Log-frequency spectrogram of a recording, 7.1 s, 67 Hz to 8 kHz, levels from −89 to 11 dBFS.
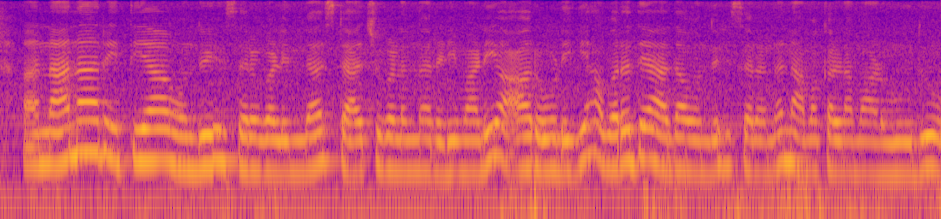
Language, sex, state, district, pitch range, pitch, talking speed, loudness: Kannada, female, Karnataka, Belgaum, 190-225 Hz, 200 Hz, 145 wpm, -15 LUFS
